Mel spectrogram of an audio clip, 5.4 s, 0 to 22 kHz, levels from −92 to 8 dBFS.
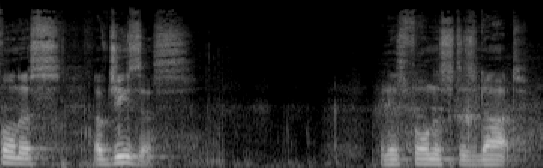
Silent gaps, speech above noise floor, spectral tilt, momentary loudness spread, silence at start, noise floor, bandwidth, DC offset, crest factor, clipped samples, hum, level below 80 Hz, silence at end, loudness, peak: none; 39 dB; -5.5 dB/octave; 16 LU; 0 s; -65 dBFS; 17.5 kHz; under 0.1%; 18 dB; under 0.1%; none; -62 dBFS; 0.15 s; -27 LUFS; -10 dBFS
